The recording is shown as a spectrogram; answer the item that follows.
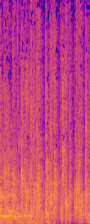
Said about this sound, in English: I get a round of applause.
